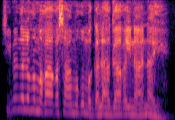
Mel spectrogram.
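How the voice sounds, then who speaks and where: A pleading, higher-voiced, remorseful partner. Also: male voice, sing-song, fast talker, bright, forceful tone, no room sound, studio quality, exaggerated voice. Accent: Filipino. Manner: imploring, apologetic. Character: pleading, remorseful live-in partner, father back from abroad. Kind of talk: Filipino radio drama acting. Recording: music bed under the voice.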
